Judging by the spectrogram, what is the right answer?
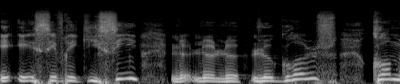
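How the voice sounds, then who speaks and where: With a dark, mellow tone and lively intonation, a man speaks at a very slow pace in a dry, close sound with no echo. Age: 60s. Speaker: mayor. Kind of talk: interview. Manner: halting, many repetitions.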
